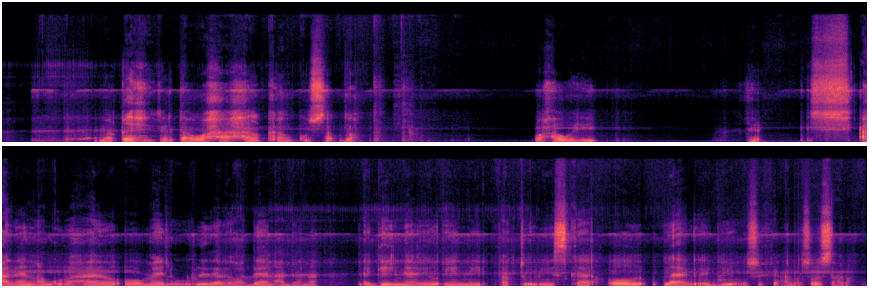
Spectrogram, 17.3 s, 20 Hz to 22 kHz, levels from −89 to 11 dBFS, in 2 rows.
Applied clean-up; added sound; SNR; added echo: neural mask model RNNoise.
